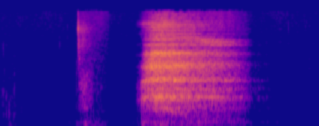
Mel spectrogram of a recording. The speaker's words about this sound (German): Äh, und Schwarztee ist aber auch in der Form von Genuss. Also ich trinke da jetzt einfach mal.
